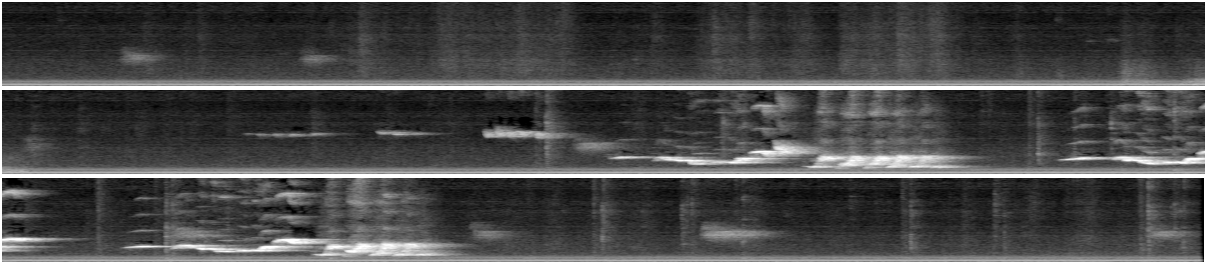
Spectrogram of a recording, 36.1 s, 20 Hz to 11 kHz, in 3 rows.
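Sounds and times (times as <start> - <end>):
steady low hum: 0.0 - 36.0
bird whistling and chattering: 18.0 - 21.8, 22.7 - 28.8.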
